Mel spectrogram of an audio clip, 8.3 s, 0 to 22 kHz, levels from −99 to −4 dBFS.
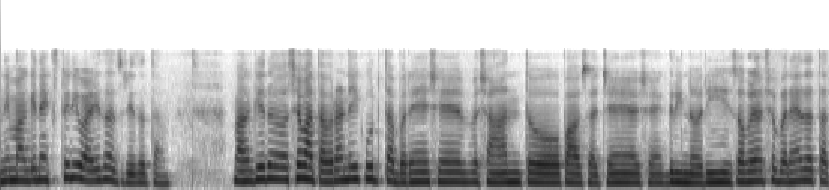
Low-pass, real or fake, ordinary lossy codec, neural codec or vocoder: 7.2 kHz; real; none; none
